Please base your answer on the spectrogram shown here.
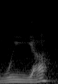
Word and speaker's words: Ouya: How you pronounce it? Ouya.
